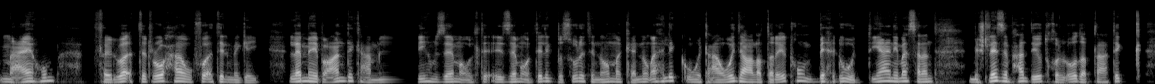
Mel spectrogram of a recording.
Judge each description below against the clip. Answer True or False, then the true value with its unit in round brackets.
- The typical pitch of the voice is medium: False (125 Hz)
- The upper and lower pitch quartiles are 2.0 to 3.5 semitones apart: False (4.3 semitones)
